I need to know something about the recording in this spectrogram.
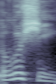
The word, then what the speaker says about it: Belushi: How do you say his name? Belushi. Belushi. I like the way you say it, Belushi. Belushi. Like the whale.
